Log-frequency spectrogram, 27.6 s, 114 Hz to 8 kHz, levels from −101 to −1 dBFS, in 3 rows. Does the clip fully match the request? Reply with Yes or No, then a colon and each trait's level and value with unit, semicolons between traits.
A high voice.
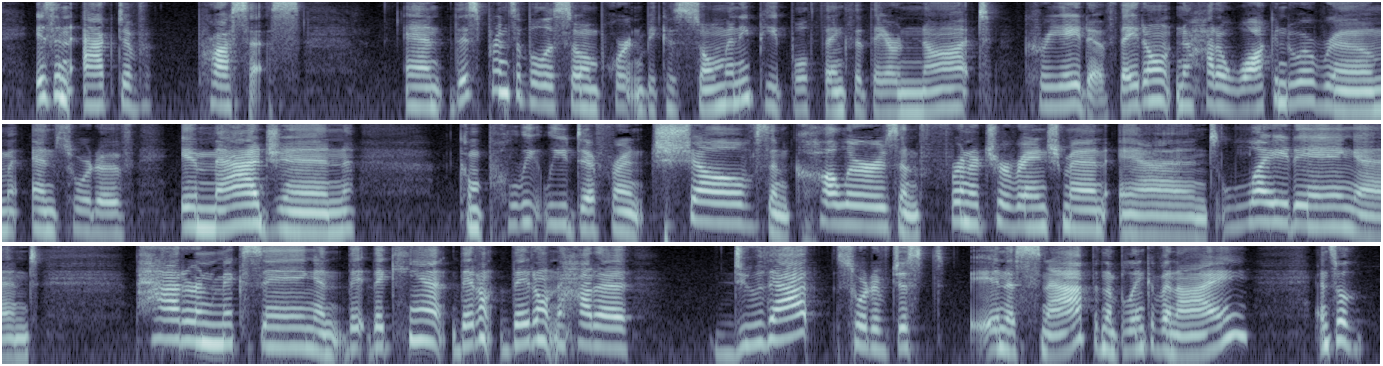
Yes: high, 200 Hz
